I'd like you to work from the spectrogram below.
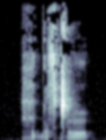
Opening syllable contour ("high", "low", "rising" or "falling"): high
